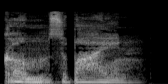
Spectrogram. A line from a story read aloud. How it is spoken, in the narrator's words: Jamun whispered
